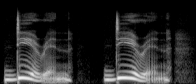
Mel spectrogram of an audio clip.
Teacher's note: The R connects to the I. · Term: connection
